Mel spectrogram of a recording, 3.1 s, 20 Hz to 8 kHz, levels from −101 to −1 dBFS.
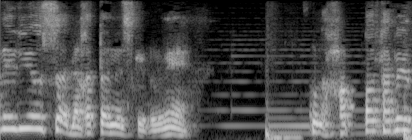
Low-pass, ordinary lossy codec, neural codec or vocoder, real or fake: none; none; none; real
